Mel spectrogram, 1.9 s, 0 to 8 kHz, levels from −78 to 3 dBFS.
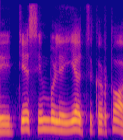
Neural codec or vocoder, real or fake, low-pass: codec, 24 kHz, 1.2 kbps, DualCodec; fake; 7.2 kHz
